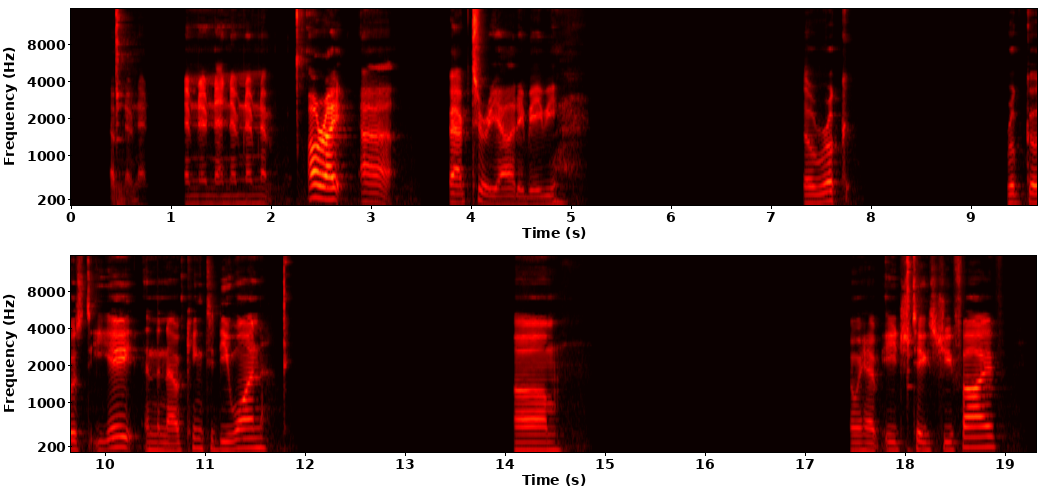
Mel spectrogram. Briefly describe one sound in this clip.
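A young man talks with animation into a close microphone, in short bursts with pauses.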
